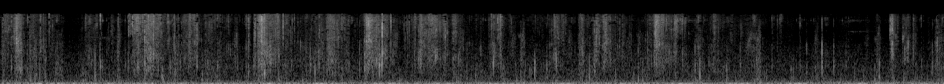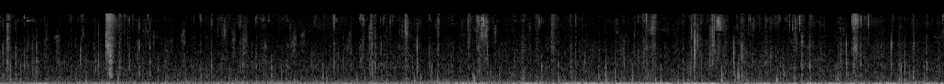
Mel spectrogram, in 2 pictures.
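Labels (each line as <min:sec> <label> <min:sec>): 0:00.0 Footsteps on gravel or dirt fading and repeating. 0:18.9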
